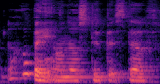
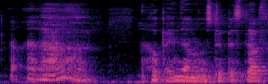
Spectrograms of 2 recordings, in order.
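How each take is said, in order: First: Said in the usual way. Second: Slow, much softer whispered worry; hushed, slowed-down repeat. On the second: Real, not acted. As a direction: breathe it under your breath. Repeats line, second time whispered.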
